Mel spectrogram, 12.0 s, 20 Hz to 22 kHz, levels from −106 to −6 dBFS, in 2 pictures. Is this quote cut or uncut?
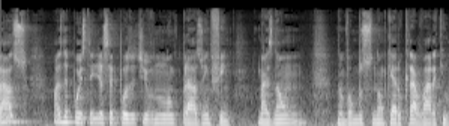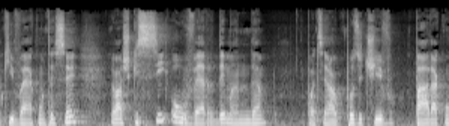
uncut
